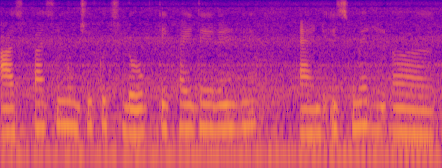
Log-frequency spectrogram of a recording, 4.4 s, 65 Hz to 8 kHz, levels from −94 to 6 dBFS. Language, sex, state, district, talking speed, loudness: Hindi, female, Chhattisgarh, Raigarh, 190 wpm, -26 LUFS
